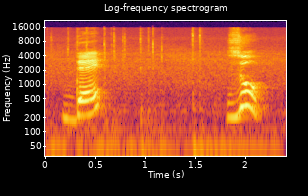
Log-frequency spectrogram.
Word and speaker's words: os: Tu ne prononces pas le S final, mais tu fais la liaison avec l'article. Un nos, tu fais la liaison aussi hein, avec le N, un nos, des zo. Au pluriel, tu prononces juste O. O, des os.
